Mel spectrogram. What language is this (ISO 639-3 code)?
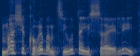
heb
